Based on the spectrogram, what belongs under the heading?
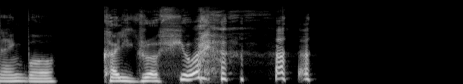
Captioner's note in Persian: خنده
